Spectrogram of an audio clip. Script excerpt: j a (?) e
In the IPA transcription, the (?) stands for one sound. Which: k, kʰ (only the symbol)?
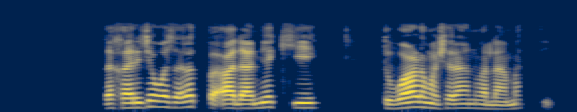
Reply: kʰ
